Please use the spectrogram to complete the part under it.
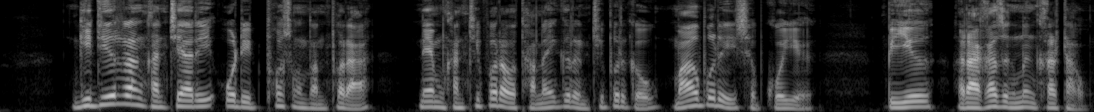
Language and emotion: Bodo, disgusted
